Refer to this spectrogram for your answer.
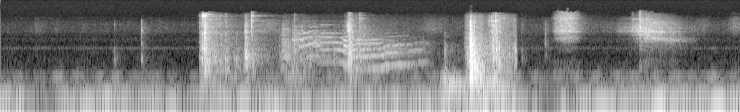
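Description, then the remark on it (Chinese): A lock clicks and rattles a few times, then a door creaks open and lands with a solid thump, followed by faint rustling, with no one talking. “怎么这么久才开门啊？”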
